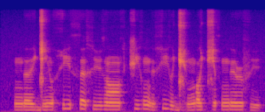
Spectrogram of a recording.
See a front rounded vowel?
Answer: yes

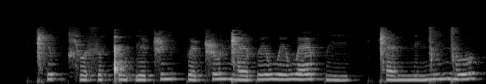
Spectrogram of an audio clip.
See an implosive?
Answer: no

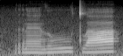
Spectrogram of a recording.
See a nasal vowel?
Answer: yes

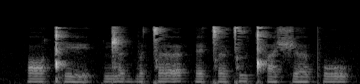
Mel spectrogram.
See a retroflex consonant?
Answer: no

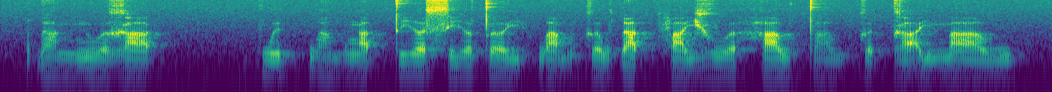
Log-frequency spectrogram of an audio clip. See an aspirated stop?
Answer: no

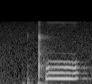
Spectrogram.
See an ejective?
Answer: yes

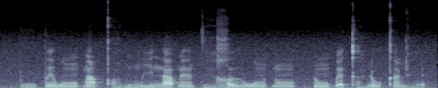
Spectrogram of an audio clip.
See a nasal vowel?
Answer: yes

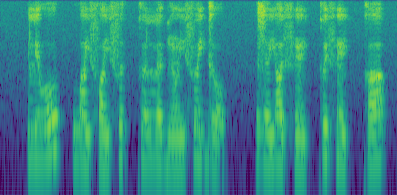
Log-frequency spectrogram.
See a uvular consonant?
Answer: no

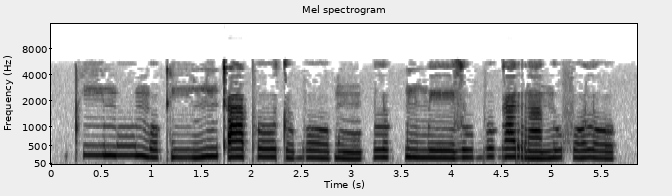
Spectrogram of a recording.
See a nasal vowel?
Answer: yes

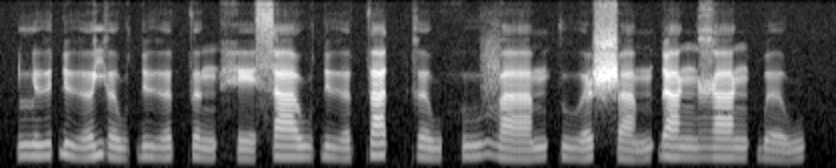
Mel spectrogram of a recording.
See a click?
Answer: no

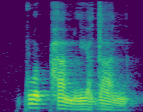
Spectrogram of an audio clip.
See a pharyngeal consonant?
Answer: no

